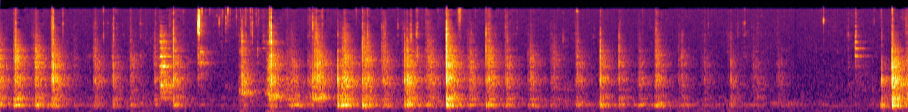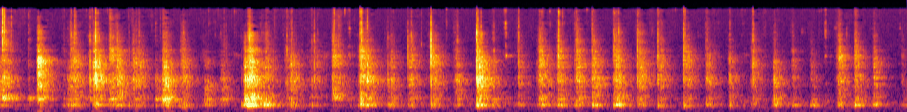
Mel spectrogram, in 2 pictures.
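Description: Chewing a bitten piece of chalk coated in black cream: dense crunching and crackling that eases to quieter chewing about six seconds in and grows loud again about nine seconds in.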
